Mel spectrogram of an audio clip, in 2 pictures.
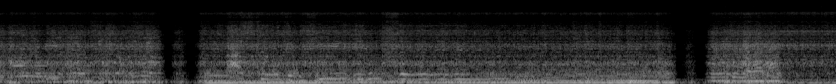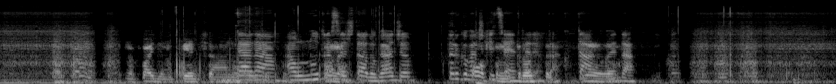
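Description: A car radio hisses and crackles as it is tuned between stations, cutting out briefly at each step.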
